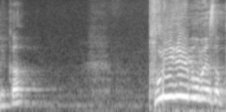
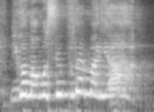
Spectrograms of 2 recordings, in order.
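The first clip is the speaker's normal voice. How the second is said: put-on high, tearful child's wail; crying child; 9 semitones higher than usual. Son crying to his parent that it's too sad. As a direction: cry it out like a hurt little boy. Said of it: "형민이 갑자기 울면서".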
